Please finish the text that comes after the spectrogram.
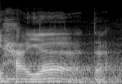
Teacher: Ya, ini dibaca hayata, bukan hayawata, tapi hayata. Ya, ini wawunya sebagai wawu ziyadah saja, tambahan tapi tidak terbaca.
